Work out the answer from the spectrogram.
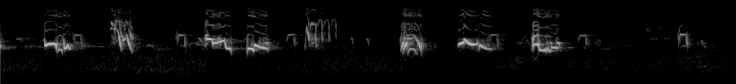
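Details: American robin singing: short, clear caroling phrases that slur downward, delivered in quick bursts about every half second, some with thin high squeaky notes, separated by brief silences.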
